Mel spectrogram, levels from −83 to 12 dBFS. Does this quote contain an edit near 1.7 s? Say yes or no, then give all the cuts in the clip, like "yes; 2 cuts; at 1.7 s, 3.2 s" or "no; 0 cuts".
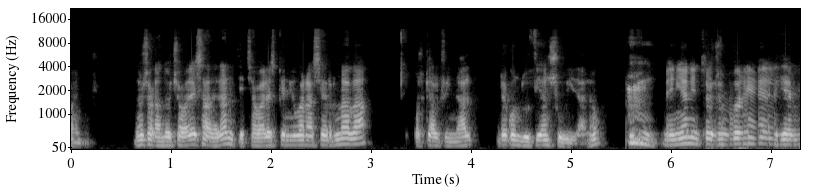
no; 1 cut; at 5.5 s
